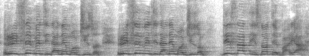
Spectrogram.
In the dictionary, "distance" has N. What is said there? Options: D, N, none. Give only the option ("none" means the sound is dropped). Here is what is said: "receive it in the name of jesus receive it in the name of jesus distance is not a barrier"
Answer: none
